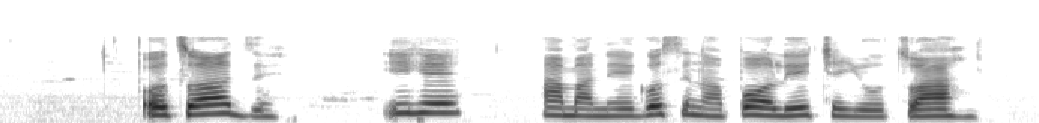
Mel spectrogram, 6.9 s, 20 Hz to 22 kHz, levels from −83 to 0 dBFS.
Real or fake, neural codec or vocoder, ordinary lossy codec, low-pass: real; none; none; 7.2 kHz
